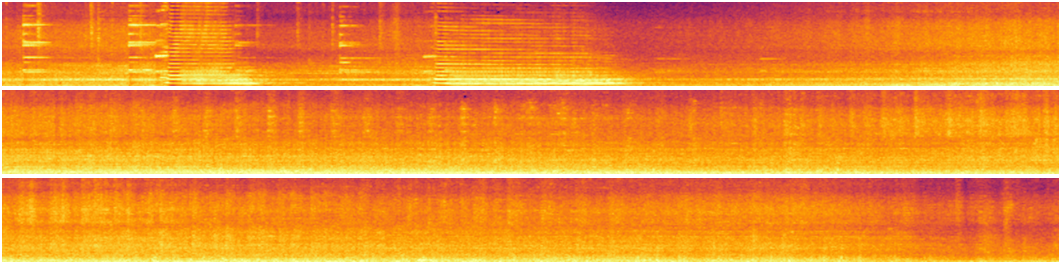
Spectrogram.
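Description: A Norfolk Southern diesel locomotive sounds its multi-note air horn twice, a short blast and then a longer one. The freight train then rolls by: a steady rumble of tank cars and boxcars with the clickety-clack of wheels over rail joints.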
